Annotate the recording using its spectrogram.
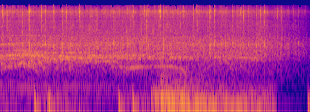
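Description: Audience applauding, a dense patter of many hands clapping, fading out near the end.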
